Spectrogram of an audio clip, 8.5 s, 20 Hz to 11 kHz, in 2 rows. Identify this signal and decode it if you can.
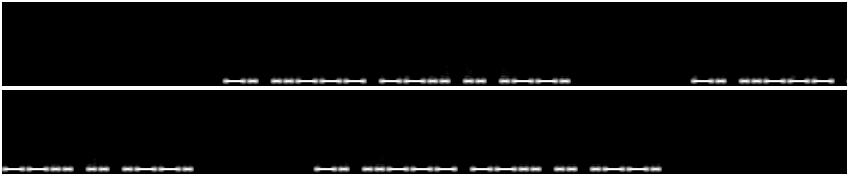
Morse code, heard as a keyed tone, about 40 wpm, 690 Hz. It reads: N2ZIP N2ZIP N2ZIP
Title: USA Call Signs - 5 Characters - Repeated 3x - 40wpm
